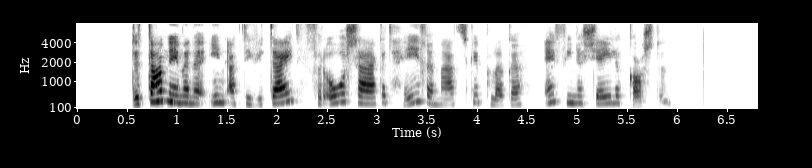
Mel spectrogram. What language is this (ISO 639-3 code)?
fry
